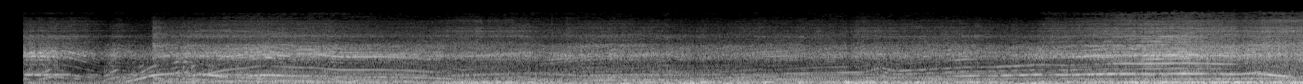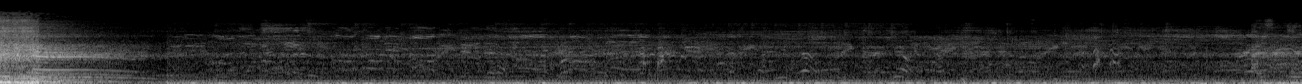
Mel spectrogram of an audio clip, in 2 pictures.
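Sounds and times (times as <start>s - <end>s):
motorbike engine revving: 0.2s - 26.0s.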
